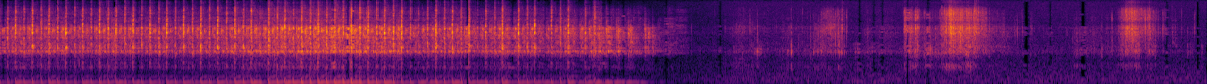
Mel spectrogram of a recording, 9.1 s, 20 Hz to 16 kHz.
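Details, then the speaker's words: 1967 BSA A65 Hornet 650 twin after a full engine rebuild (new pistons, rings, bores, valves, guides, electronic ignition), after sitting 43 years; warm day, only a few minutes' run time. Crisp, even idle with no misses, then shut off; starts easily, no issues heard. "so far this bike has been super easy to start sounds real good I don't hear any issues at all"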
